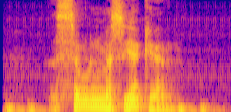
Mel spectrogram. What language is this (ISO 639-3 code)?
kab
